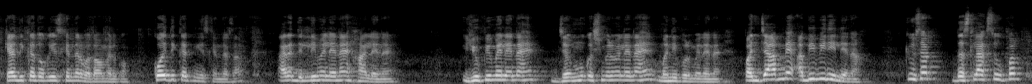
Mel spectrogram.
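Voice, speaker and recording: A man tutoring accountancy students in a brisk revision lecture. He repeats key points and answers his own questions in a student's voice. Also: sits high, a little hiss or hum. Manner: fond, coaxing tone toward students.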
